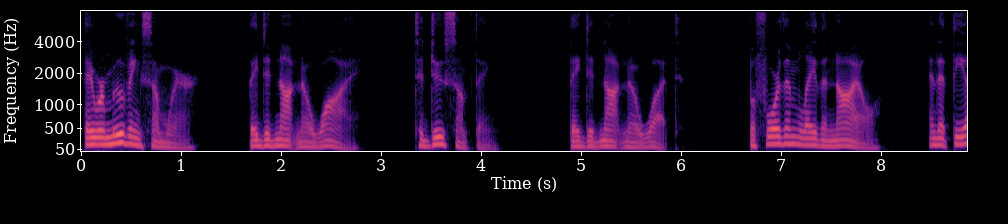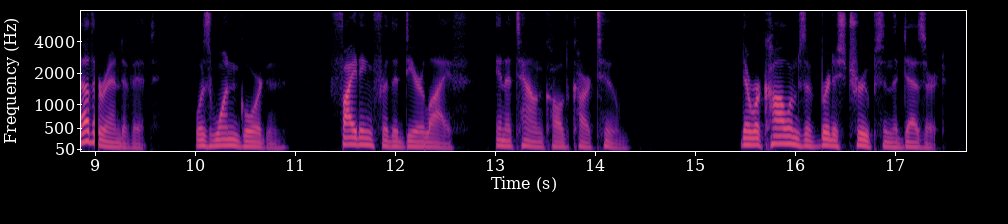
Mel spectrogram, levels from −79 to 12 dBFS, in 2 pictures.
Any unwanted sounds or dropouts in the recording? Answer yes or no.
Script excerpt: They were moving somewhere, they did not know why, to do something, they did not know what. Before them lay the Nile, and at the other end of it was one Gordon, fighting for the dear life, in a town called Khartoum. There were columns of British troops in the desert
yes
